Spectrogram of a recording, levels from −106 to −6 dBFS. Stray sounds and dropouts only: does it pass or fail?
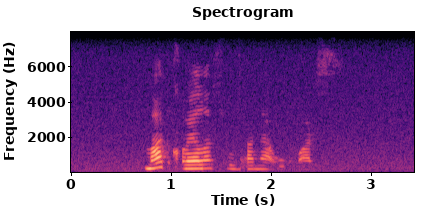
fail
